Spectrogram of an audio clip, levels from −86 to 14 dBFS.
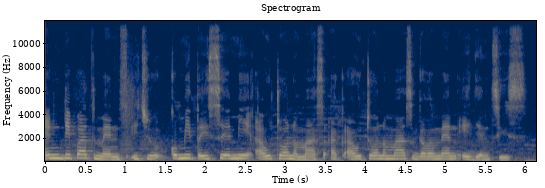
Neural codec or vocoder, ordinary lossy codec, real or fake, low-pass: none; none; real; none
